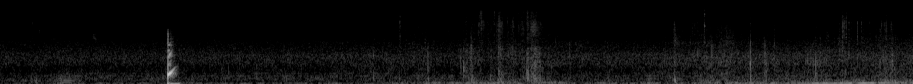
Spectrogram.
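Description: Bags rustle and thump as luggage is lifted off a motorbike.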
